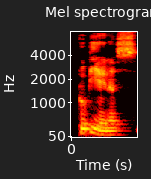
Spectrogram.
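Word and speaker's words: Pupienus: would select two co-emperors pupianus and yes that's actually how you pronounce his name and balbus their election sparked civil unrest however as poopy anus was not well remembered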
